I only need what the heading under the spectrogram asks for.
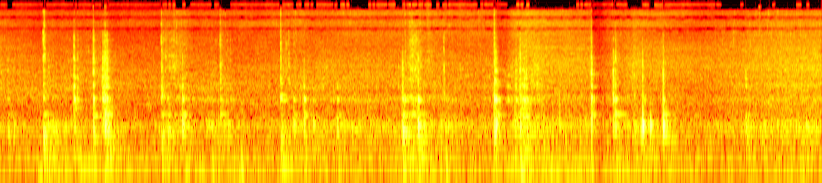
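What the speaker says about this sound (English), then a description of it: "stir everything up until they turn crispy" Pork ribs for Khmer machu kreung soup fry in a pan with tamarind soup mix while being stirred, a steady sizzle broken by frequent scraping and clattering stirs, close and fairly loud with no talk.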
